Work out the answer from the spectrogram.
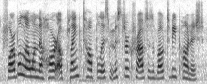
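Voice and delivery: ordinary delivery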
